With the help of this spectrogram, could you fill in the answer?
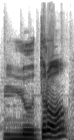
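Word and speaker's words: λύτρον: para redimir o redención son litro, que se pronuncia como lutro, y también apolitrosis, que se pronuncia apolutrosis.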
